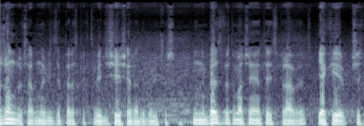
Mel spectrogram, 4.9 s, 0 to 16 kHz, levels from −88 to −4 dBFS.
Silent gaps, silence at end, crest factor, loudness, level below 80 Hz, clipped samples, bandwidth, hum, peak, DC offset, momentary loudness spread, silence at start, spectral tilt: none; 0 s; 12 dB; -14 LUFS; -22 dBFS; 0.3%; 15 kHz; none; 0 dBFS; under 0.1%; 6 LU; 0 s; -8 dB/octave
